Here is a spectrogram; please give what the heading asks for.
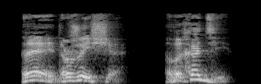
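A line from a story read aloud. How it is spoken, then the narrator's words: Hoarse shout, man. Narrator (Russian): хрипло выкрикнул мужчина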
